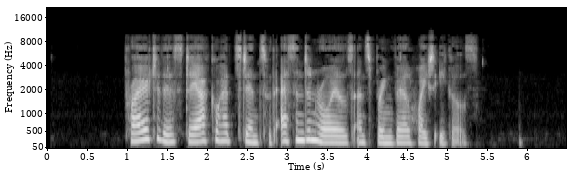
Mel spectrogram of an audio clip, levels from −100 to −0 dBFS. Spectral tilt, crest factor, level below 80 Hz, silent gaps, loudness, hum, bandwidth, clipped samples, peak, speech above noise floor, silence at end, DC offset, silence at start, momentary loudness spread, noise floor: -4 dB/octave; 18 dB; -70 dBFS; none; -20 LUFS; none; 10 kHz; under 0.1%; -2 dBFS; 63 dB; 1.15 s; under 0.1%; 1 s; 8 LU; -83 dBFS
